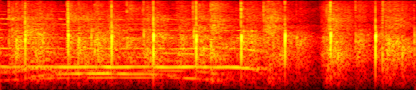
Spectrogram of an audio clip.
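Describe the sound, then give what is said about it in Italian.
Audience applause welcoming a comedian onstage at a live comedy evening, a dense, steady patter of many hands clapping that dips briefly before surging again. “Mico Pugliares, fate un applauso fortissimo”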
